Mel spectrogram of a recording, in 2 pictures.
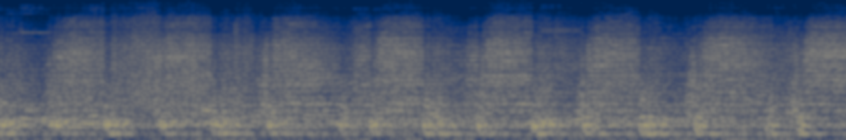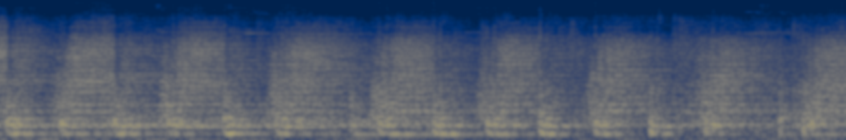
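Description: Temple procession percussion: drums and brass hand cymbals struck together in a steady march beat, about three strokes a second. A held low tone sounds beneath it until about six seconds in.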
